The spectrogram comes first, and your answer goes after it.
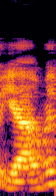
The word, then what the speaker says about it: llamas: É assim, não seria o certo, llamas, mas todo mundo vai entender, tá tranquilo. O certo seria você fazer um ênfase no, porque são dois L's. Você fazer um ênfase tipo, como te llamas?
